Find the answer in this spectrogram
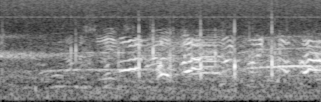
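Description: Players and spectators calling out across a rugby league ground, several faint overlapping shouts at once.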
